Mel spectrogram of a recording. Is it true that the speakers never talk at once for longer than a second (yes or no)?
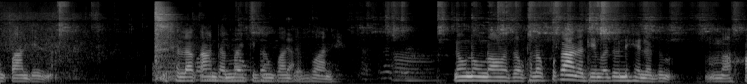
no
